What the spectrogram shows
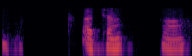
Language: Sindhi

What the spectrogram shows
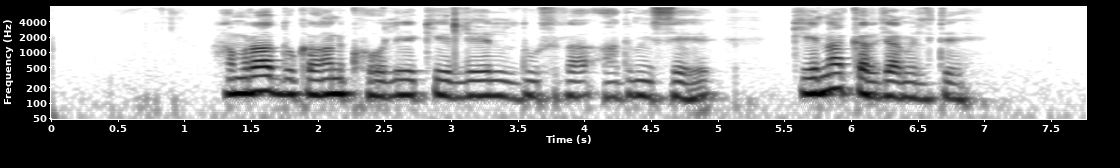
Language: Maithili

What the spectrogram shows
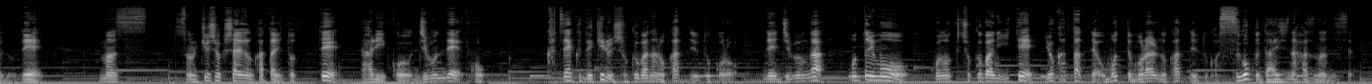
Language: Japanese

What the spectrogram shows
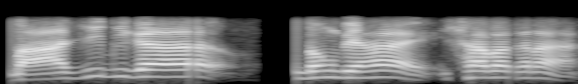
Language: Bodo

